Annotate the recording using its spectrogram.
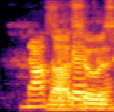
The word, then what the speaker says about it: Nausicaä: Now, years before, Miyazaki had to make cuts to one of his first films, Nausicaä of the Valley of the Wind, if I'm saying that right. – Nausicaä.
